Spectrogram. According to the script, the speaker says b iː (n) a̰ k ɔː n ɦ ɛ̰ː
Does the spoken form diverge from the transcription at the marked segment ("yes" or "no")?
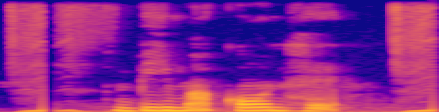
yes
